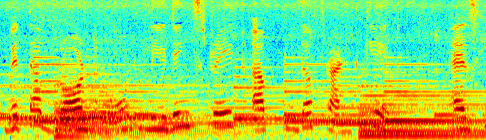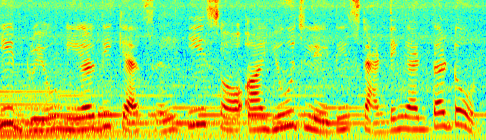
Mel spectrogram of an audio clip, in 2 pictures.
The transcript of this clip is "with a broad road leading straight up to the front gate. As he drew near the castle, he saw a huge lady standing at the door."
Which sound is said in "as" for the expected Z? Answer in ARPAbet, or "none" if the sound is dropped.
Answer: Z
